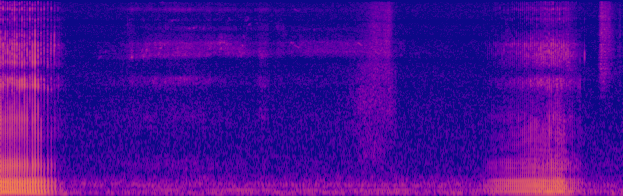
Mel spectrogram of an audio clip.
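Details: Boxer dog asleep, snoring: two loud, low, rattling snores about five seconds apart with quiet breathing between; ordinary snoring.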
